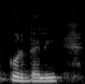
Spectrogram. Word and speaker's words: کرد علی: لکھا ہے کہ محمد کرد علی، کاف سے ہے کرد علی۔ نیکسٹ ہے نفخ الطیب،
